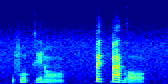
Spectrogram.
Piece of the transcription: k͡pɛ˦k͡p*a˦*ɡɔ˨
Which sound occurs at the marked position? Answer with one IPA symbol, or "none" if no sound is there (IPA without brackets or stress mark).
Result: a˦˨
